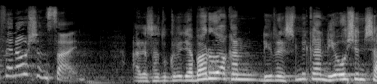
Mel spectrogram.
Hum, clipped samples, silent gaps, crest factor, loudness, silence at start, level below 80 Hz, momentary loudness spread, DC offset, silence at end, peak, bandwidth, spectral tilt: none; under 0.1%; none; 16 dB; -16 LUFS; 0 s; -48 dBFS; 12 LU; under 0.1%; 0 s; 0 dBFS; 16.5 kHz; -4 dB/octave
